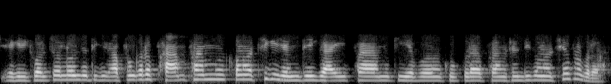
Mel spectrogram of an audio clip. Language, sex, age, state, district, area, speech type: Odia, male, 30-45, Odisha, Kandhamal, rural, conversation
